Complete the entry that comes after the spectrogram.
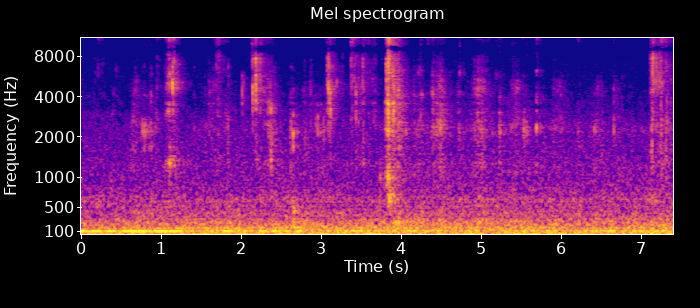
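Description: Close-up chewing of a mouthful of crunchy fried tortilla-chip tostada shell with salad greens and ranch dressing: scattered crunches, the loudest about four seconds in, over a low steady hum.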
